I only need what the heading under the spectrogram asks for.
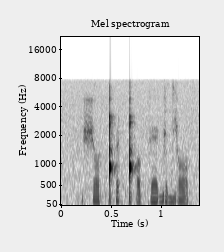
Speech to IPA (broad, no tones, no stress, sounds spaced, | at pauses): ʃ ɔ ǃʼ œ ǃʼ ɔ k ɛ ɡ e d j ɔ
